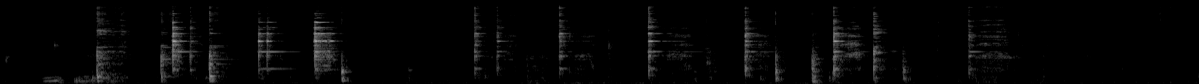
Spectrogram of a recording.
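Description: Metal cutlery clinking and scraping against a plate while eating: a run of short, ringing clinks, loudest about two to three seconds in, then a second, softer cluster.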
